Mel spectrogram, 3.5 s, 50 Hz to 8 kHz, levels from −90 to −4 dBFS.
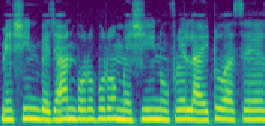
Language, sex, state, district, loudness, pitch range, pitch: Bengali, female, Assam, Hailakandi, -10 LUFS, 215-230 Hz, 225 Hz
